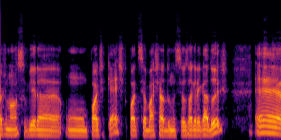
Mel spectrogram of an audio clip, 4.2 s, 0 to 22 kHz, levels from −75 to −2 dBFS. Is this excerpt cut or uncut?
uncut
